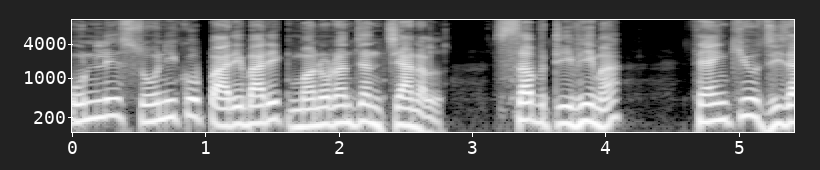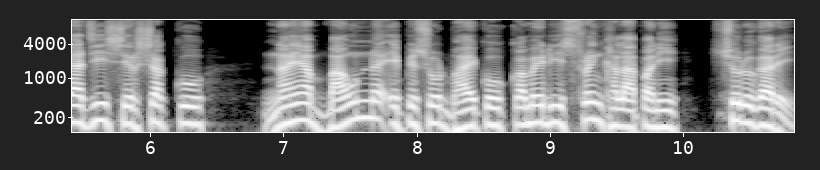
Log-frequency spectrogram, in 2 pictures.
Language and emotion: Nepali, neutral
